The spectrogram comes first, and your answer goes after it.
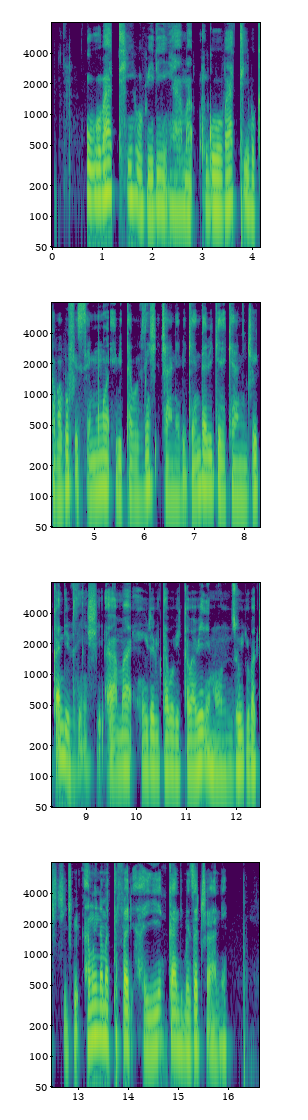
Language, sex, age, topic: Rundi, male, 18-24, education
